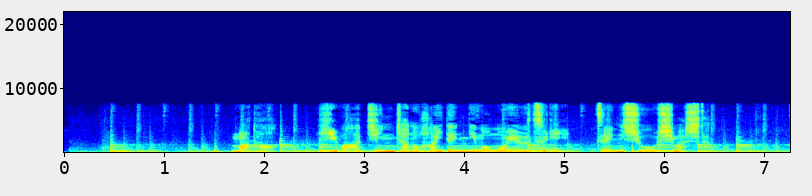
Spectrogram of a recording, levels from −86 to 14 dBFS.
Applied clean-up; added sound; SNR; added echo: none; none; none; none.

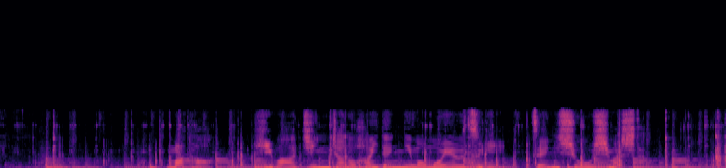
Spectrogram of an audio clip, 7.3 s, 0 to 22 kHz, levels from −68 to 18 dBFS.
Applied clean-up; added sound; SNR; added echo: none; Wood; 12 dB; none.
